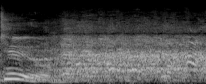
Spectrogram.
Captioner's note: audience laughing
